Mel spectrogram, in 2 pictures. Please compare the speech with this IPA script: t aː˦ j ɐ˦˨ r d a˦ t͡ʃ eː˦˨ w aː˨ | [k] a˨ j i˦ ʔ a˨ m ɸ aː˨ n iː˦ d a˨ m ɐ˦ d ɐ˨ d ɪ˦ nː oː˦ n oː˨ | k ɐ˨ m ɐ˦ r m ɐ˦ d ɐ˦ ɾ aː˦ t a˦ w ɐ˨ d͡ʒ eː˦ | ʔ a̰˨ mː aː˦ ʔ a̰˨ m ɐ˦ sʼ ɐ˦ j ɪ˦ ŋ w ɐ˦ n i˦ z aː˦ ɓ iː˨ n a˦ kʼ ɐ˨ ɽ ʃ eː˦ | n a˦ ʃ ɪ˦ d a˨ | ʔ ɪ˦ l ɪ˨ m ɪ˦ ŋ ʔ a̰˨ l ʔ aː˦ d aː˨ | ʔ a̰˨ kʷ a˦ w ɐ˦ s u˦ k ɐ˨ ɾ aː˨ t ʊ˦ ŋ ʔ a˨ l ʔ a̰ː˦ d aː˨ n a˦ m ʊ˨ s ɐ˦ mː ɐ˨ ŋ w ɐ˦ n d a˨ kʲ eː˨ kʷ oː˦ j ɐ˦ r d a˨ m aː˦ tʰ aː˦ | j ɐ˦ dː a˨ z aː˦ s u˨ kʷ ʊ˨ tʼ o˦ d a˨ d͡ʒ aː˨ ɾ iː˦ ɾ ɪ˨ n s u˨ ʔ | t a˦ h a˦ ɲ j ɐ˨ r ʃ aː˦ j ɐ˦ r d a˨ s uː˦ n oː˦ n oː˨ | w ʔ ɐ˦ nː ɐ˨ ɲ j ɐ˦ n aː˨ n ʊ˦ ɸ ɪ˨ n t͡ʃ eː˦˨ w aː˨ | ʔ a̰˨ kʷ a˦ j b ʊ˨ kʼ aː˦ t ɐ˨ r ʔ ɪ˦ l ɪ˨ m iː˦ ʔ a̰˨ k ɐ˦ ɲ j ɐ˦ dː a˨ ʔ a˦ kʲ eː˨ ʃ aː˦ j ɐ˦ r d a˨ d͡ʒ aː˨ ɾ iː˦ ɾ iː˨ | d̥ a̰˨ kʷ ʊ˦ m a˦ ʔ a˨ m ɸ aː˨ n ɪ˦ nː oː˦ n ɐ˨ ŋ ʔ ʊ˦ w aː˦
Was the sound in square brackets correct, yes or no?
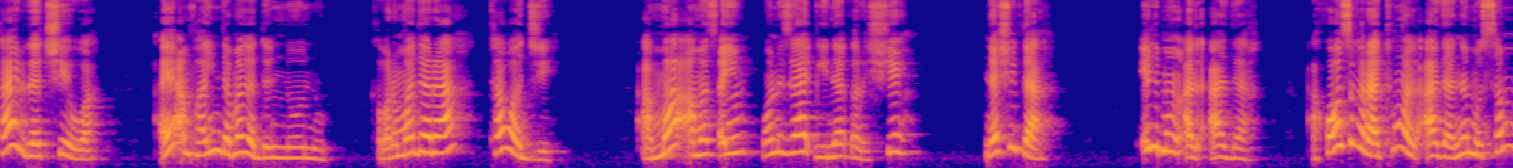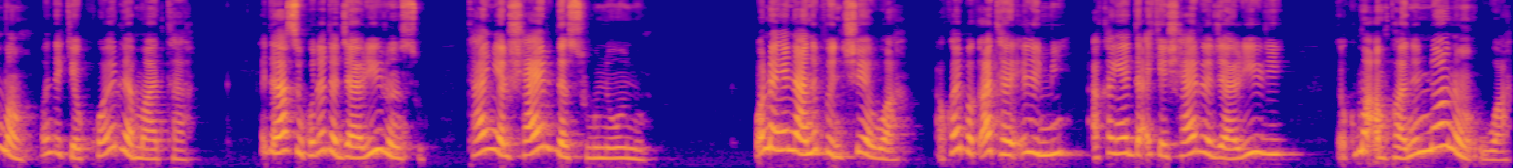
no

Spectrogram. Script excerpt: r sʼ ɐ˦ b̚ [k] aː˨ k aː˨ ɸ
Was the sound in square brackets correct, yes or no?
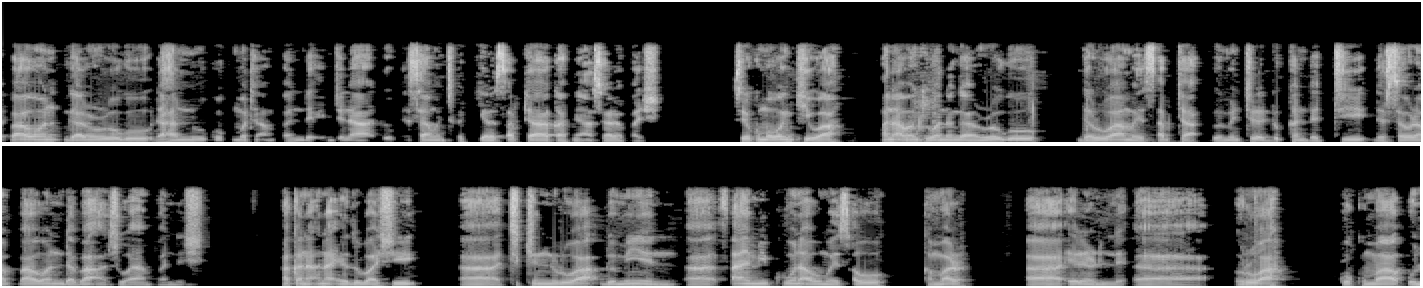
no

